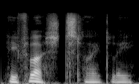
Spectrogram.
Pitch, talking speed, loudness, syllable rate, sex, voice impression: 105 Hz, 130 wpm, -18 LUFS, 3.9 syllables/s, male, masculine, very adult-like, sincere, calm, slightly kind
